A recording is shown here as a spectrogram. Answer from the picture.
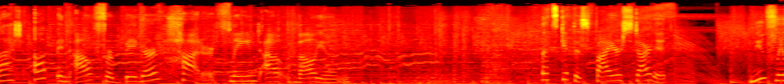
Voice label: Cover Girl VO, voice-over; Internet Session, Los Angeles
